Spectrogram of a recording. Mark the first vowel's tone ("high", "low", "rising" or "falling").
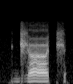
high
